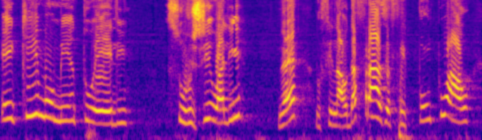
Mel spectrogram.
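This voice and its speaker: A Brazilian woman teacher giving a televised school lesson, speaking to the children in an animated way and addressing them directly. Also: sits high, slow pace.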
